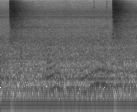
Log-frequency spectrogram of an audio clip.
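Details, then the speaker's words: Jet nebulizer compressor running with its tubing blocked, then released to clear trapped air or water bubbles during maintenance: steady low motor hum with two sharp bursts of hissing air; jet nebulizer compressor running. "Masih tetap sama, alatnya dioperasikan, tapi ini ditutup dulu seperti ini. Ini dioperasikan, terus dilepas."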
